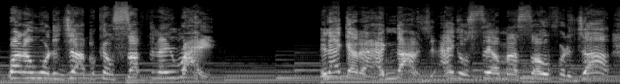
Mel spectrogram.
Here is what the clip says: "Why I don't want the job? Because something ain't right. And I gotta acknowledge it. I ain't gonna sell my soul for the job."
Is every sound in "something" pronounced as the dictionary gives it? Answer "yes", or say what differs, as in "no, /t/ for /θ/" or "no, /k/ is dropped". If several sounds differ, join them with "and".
yes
